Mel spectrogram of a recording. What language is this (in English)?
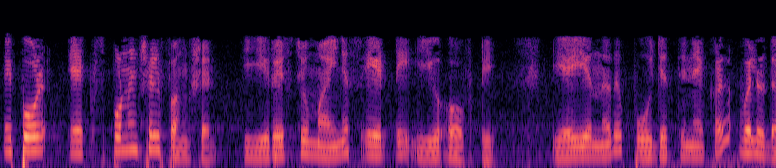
Malayalam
